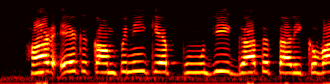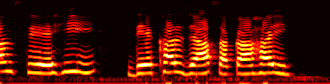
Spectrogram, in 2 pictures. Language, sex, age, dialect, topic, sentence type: Magahi, female, 25-30, Western, banking, statement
